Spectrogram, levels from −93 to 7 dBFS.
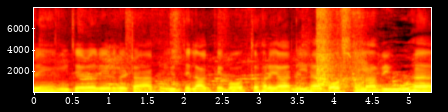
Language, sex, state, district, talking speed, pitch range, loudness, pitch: Punjabi, male, Punjab, Kapurthala, 160 wpm, 120-125 Hz, -14 LUFS, 120 Hz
